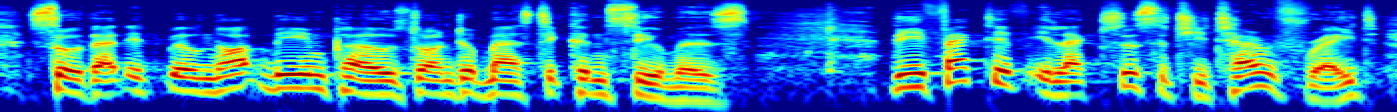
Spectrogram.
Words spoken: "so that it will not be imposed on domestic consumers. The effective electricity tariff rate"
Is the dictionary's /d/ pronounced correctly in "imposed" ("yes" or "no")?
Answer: yes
